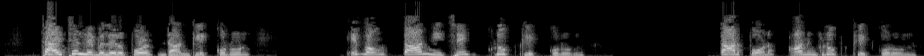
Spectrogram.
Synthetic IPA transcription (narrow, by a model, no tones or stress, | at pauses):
ʈajʈelːebeleɾupoɾɖanklikːoɾun | eboŋt̪aɾnit͡ɕeɡ̥ɾupklikːoɾun | t̪aɾpɔɾa̰nɡɾupklikːoɾun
